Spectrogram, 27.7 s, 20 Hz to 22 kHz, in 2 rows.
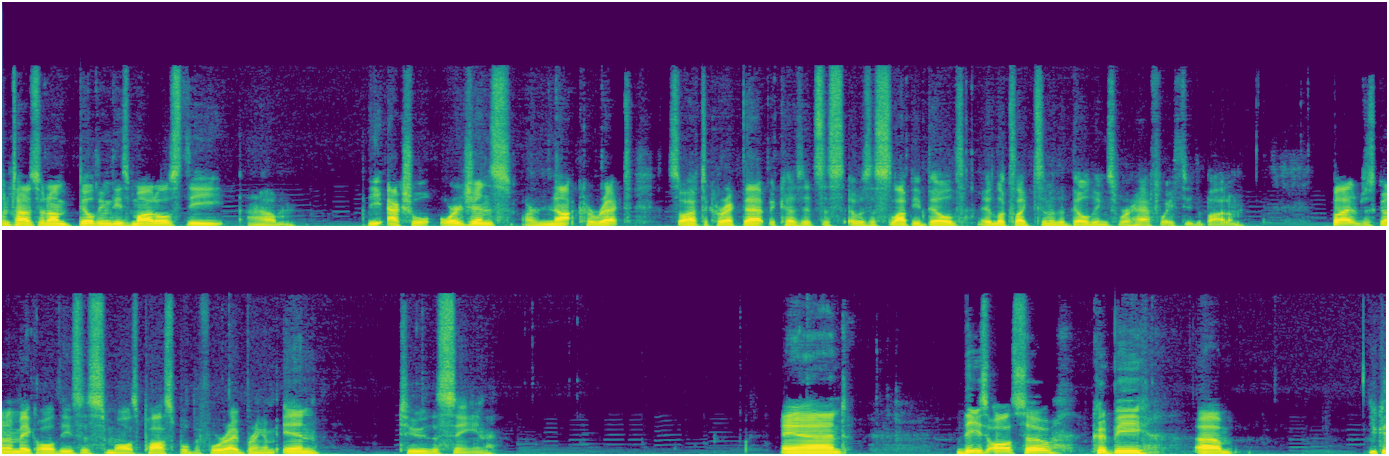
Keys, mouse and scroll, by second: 0.8 right click, 4.8 a, 5.6 right click, 5.9 right click, 6.5 s, 7.6 click, 8.2 ctrl+a, 9.6 right click, 10.7 s, 12.9 click, 13.4 ctrl+a, 14.8 shift+middle click, 15.3 shift+middle click, 16.0 right click, 16.7 s, 17.9 click, 18.3 ctrl+a, 19.5 right click, 20.2 s, 21.8 click, 22.6 s, 23.2 middle click, 25.3 right click.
